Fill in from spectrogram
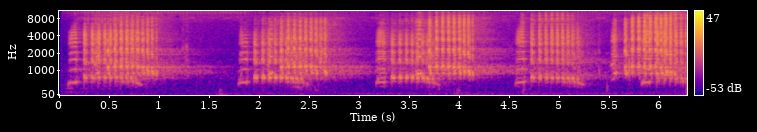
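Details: Sandhill crane giving loud, rolling, rattled calls, four in quick succession, each about a second long and trilled with rapid pulses, ending in a falling note; brief quiet gaps between calls.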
